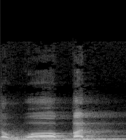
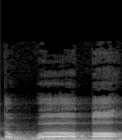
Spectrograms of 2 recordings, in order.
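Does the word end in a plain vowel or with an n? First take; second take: with n; plain vowel. First: The word ends with an n sound. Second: The word ends in a long a vowel. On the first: This is the form as it is written. "हालांकि लिखा हुआ है तव्वाबन" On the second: This is how it is read when stopping. "हम इसको पढ़ते हैं एंड पे तव्वाबा"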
